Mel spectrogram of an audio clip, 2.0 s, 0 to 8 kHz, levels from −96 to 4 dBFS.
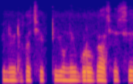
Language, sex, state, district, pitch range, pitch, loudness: Bengali, male, West Bengal, Purulia, 150-155 Hz, 150 Hz, -27 LUFS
